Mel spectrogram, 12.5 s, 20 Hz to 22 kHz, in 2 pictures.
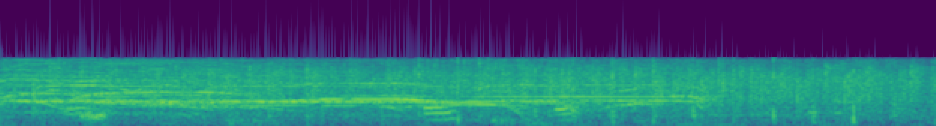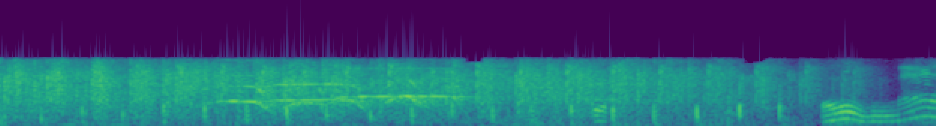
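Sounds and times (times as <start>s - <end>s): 
scattered cheers: 0.0s - 5.2s, 7.6s - 9.7s
audience clapping to welcome a woman leading a Bible lesson: 0.0s - 12.1s.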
